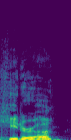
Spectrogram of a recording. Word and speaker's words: Hedorah: Smog Monster, or Godzilla vs. Hedorah, or as they pronounce it in the movie, Hedorah.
